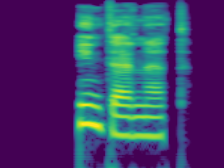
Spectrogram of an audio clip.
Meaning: Internet (specific internet consisting of the global network of computers)
- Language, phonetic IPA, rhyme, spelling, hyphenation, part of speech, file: Hungarian, [ˈintɛrnɛt], -ɛt, internet, in‧ter‧net, noun, Hu-internet.ogg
